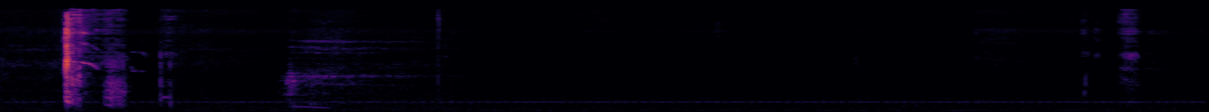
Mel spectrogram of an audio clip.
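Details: A single sharp, high little burst with a soft breathy after-sound over a faint steady hum; an infant's sneeze.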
